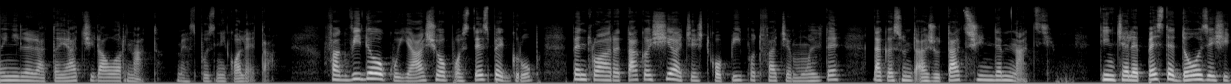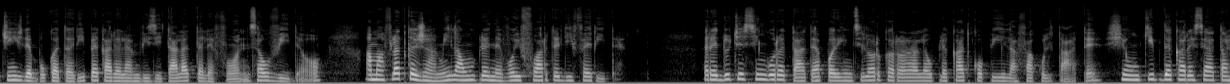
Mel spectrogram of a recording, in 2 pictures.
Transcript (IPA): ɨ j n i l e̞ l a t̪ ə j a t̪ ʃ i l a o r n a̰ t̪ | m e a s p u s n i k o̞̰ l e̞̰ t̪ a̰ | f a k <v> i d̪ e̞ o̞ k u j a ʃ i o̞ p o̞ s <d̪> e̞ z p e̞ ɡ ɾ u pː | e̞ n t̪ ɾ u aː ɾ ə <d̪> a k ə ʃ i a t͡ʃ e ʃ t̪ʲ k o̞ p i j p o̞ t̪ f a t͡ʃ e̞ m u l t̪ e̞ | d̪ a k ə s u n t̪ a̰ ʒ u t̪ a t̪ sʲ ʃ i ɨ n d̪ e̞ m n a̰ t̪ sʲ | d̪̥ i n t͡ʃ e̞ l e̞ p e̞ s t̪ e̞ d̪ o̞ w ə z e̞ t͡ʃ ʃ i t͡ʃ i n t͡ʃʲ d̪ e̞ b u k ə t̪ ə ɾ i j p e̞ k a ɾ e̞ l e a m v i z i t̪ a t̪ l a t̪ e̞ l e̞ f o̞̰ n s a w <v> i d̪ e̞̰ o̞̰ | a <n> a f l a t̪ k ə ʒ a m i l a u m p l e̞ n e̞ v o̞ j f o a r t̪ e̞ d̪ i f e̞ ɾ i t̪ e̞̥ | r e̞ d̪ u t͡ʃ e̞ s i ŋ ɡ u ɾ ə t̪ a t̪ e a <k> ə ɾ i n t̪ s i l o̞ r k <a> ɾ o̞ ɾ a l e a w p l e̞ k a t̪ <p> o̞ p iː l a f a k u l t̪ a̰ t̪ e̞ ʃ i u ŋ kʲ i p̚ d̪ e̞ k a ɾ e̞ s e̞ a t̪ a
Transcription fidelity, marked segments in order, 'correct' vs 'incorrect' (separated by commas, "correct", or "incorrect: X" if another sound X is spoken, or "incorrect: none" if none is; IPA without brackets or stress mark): correct, incorrect: t̪, incorrect: t̪, correct, incorrect: m, incorrect: p, incorrect: ə, incorrect: k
